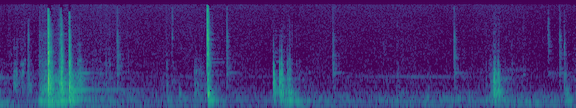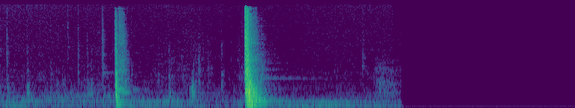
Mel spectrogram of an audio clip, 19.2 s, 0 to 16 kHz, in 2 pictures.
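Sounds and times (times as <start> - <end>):
car hood opening and closing: 0.7 - 1.5, 11.5 - 11.8, 13.7 - 14.1.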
